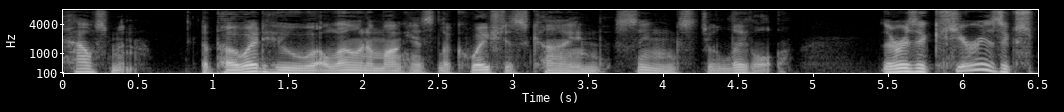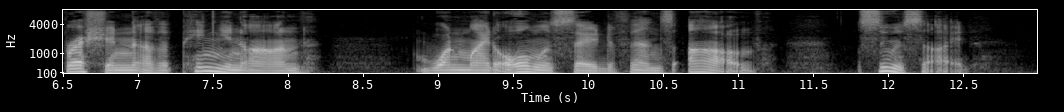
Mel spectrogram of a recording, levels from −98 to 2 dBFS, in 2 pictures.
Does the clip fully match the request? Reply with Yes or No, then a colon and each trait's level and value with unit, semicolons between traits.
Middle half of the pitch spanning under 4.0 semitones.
No: average, 4.8 semitones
